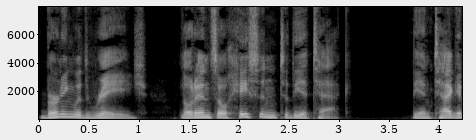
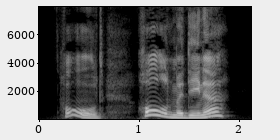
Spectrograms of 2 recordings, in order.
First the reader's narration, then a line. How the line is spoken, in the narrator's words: he exclaimed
